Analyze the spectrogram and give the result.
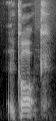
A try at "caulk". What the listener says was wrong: You've got to put the L in there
